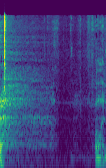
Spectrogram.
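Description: Soft rustle and slide of a stack of trading cards being picked up and handled, fading out about a second in.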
